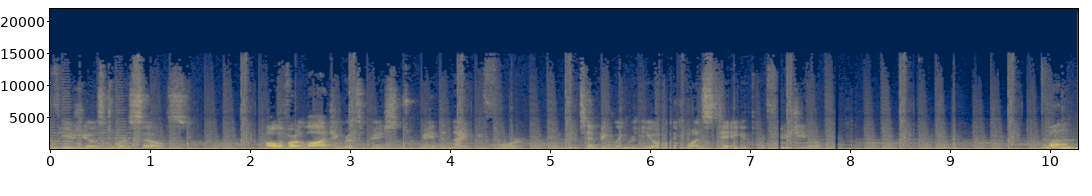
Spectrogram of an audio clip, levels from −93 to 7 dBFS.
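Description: The audio turns choppy and robotic from 6.09 to 8.16 s. This is repeated packet loss. Packets went missing or arrived late again and again across those two seconds. Each hole was patched by stretching the previous sound forward. Nearly twenty short dropouts follow one another, the longest lasting 29 ms. About 327 ms of the stretch is patched-in sound. Another 240 ms is simply missing.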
